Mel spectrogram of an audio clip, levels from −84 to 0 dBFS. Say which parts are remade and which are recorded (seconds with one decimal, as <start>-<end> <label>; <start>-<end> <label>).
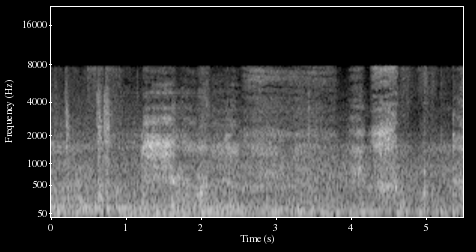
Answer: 0.0-0.9 recorded; 0.9-2.0 remade; 2.0-5.5 recorded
